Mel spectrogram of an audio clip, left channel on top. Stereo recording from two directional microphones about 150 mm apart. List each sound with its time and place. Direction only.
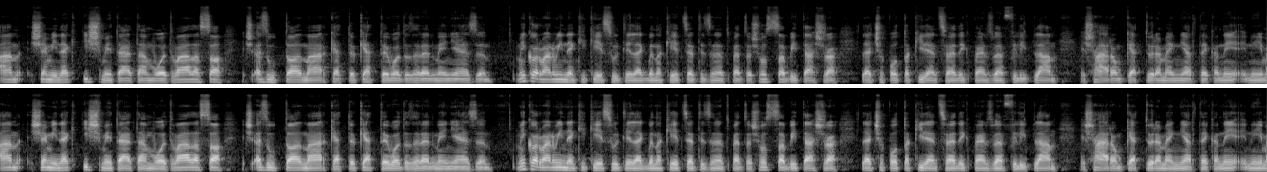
0.0 s speech: 30° right (ahead or behind)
